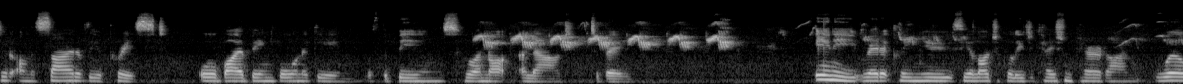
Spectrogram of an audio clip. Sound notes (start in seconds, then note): 6.4 birds chirping loudly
